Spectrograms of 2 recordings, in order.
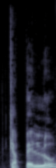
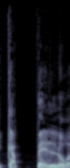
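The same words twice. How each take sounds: First: Capello avec un p bref; p simple italien. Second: Cappello avec le p tenu; p double italien. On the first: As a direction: dites Capello sans doubler le p. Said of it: "ça veut dire cheveux". (Capello, p simple à l'italienne) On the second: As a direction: marquez la pause du double p de cappello. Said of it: "avec deux P". (cappello, p géminé appuyé) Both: Shown as a demonstration.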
